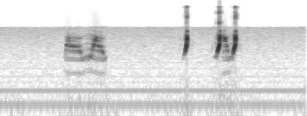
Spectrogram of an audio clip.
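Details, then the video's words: Common quail, said to be female: a brief soft nasal note followed by a single bright three-note phrase, steady hum in the background. "common quail.quail sound effect.batair ki Awaz.Звук самки перепела.صدای بلدرچین ۔.बटेर की आवाज"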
